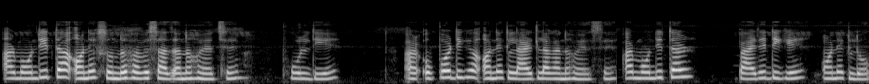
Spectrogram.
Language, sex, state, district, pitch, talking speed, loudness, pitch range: Bengali, female, West Bengal, Purulia, 280 Hz, 140 wpm, -17 LUFS, 265-295 Hz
